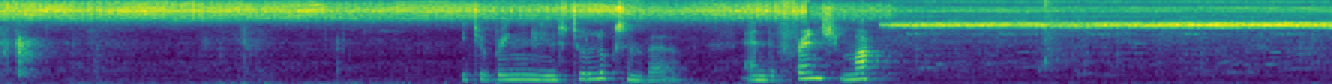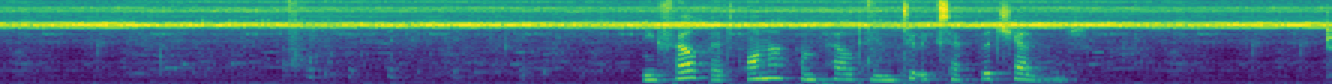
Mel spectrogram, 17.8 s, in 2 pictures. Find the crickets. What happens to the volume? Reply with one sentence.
The volume of the crickets goes up.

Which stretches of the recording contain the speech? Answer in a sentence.
You can hear the speech from 3.0 to 5.8 s and from 13.2 to 16.1 s.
